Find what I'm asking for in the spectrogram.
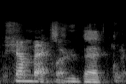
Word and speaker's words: Schembechler: Schembechler.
